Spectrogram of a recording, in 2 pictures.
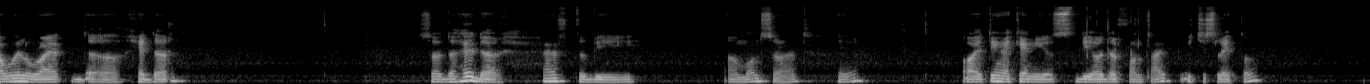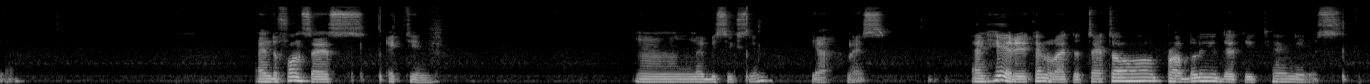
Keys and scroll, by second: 22.7 super+a.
